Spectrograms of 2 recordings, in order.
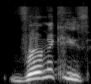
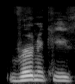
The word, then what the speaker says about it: Wernicke: zebra um he uh the dude was german which is why it's pronounced with a v so anyway um so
